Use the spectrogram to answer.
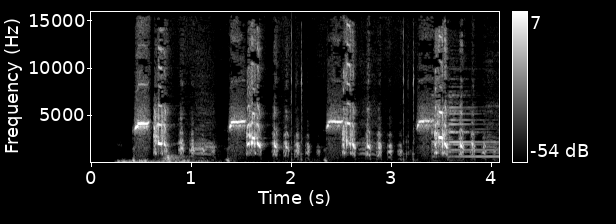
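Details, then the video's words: Female partridge (teetar), Iranian or dakhni type, calling in breeding season: loud harsh squawking notes in bursts of rapid chattered syllables, each burst opening with a sharp high note, repeated about every second. "irani teetar ki awaz |dakhni Teetar ki awaz|teetar sound|teetar ki boli|ایرانی تیتر کی آواز"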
